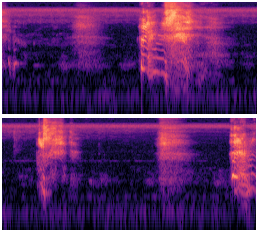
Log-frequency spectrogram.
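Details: Woman's loud sneezing fit set off by dust after her nose had been itchy all day: a run of about four loud sneezes, each preceded by a short in-breath.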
